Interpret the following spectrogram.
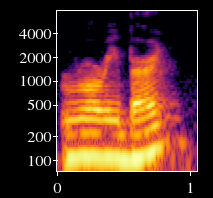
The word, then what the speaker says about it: Rory Byrne: So yeah, technical director Rory Byrne. It's spelled B-Y-R.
